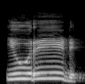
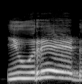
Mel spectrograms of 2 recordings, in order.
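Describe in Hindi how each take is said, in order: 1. read में स्वर लंबा ee है। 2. read में स्वर छोटा e है। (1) "मैं इसका उच्चारण रीड कर रहा हूं" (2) "अगर मैं इसी सेंटेंस को इस तरीके से पढ़ूं"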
